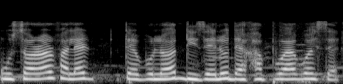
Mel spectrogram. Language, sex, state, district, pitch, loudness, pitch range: Assamese, female, Assam, Sonitpur, 245 Hz, -12 LUFS, 240-255 Hz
